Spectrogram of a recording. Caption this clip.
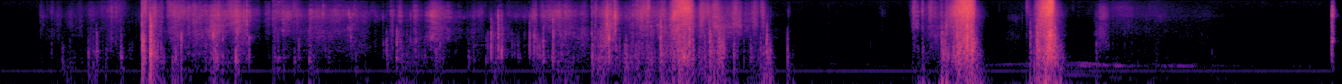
Flipping through a comic book.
